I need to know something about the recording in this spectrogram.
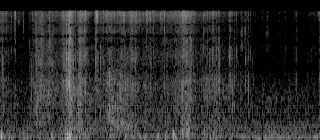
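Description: Footsteps crunching through dry grass and brush, with irregular faint rustles and crackles that thin out toward the end.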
